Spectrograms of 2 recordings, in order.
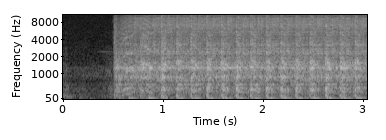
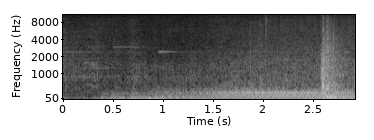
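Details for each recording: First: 2003 Hyundai Sonata crank test with the ignition coil fuse pulled: the starter cranks steadily at about three pulses a second with even beats and no light strokes, so compression is even and there is no serious compression problem. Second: 2003 Hyundai Sonata with many check engine codes and almost no power, waste-spark ignition: rough, lumpy idle on two cylinders; disconnecting the 1-4 coil causes no change, so the bad ignition coil is confirmed.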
